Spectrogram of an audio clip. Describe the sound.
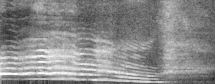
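A single loud, high-pitched, piercing scream slides steadily downward in pitch over about a second and a half before breaking into a short, breathy rasp.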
